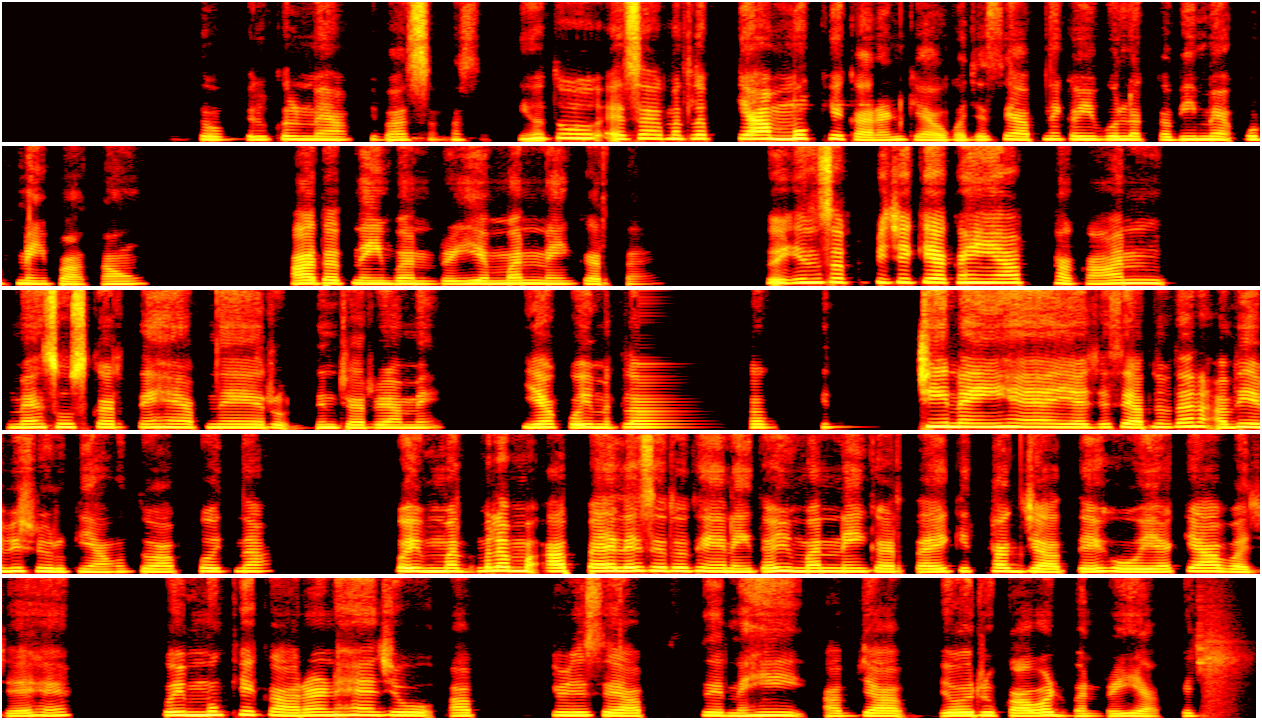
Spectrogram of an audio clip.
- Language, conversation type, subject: Hindi, advice, आप व्यायाम की आदत लगातार बनाए रखने में असफल क्यों हो रहे हैं?
- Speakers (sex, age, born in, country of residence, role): female, 20-24, India, India, advisor; male, 55-59, India, India, user
- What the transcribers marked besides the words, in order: distorted speech; other background noise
